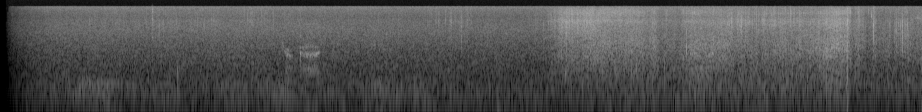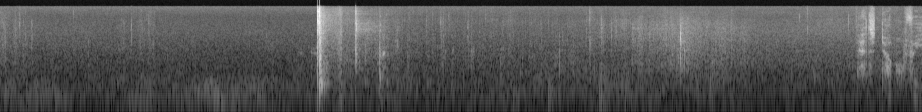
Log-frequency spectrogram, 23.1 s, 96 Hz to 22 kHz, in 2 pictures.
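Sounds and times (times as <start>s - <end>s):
steady outdoor hiss: 0.1s - 23.0s
hushed whispering: 3.5s - 4.1s, 22.2s - 23.0s.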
